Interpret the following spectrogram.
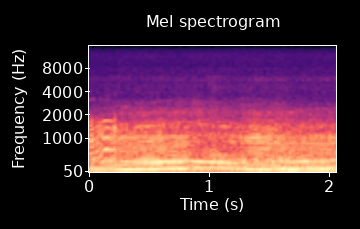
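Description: Kawasaki Bajaj CT100's single-cylinder four-stroke engine running under way, its note rising a little and then easing off about a second in.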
